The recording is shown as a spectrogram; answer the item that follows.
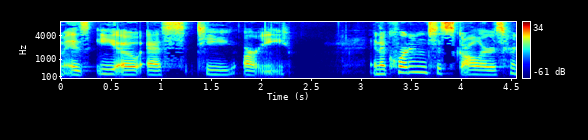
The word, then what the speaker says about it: Eostre: The name of the pagan holiday Ostara is spelled O-S-T-A-R-A, based on the pronunciation of Ostara's name, which her name is Eostre.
